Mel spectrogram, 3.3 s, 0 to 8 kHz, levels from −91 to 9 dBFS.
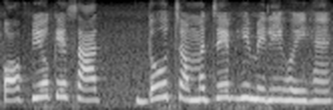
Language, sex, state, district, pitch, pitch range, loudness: Hindi, female, Madhya Pradesh, Katni, 300 Hz, 280-345 Hz, -12 LUFS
